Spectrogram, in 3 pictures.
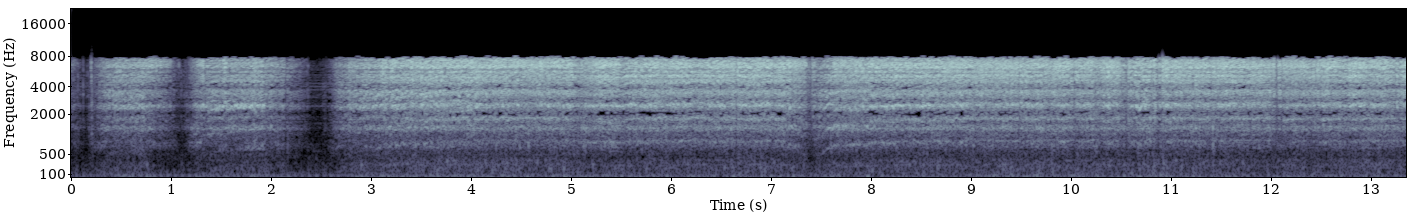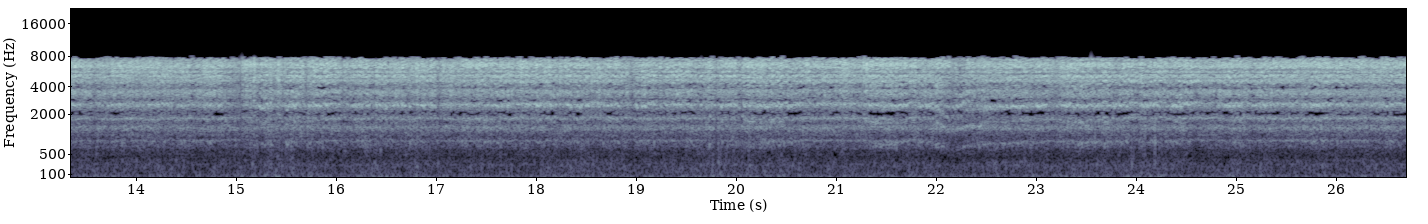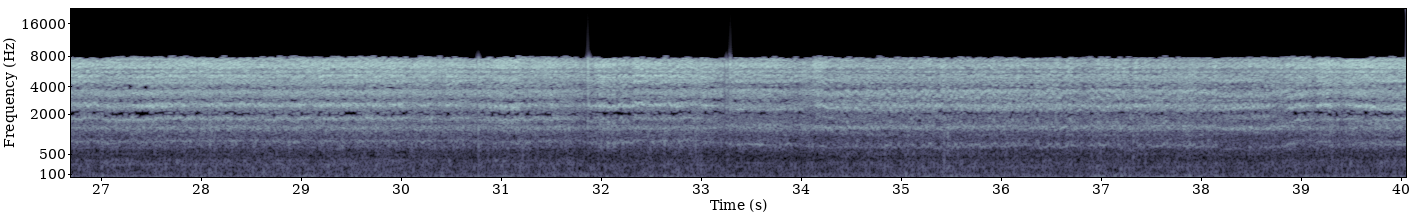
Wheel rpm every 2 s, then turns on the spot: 80, 130, 220, 200, 220, 230, 230, 230, 230, 230, 220, 210, 230, 230, 230, 230, 220, 180, 160, 190.
none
